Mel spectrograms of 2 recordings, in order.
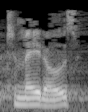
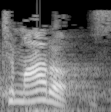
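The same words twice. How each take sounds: First: Tomatoes is said with the American pronunciation. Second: Tomatoes is said with a non-American pronunciation.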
